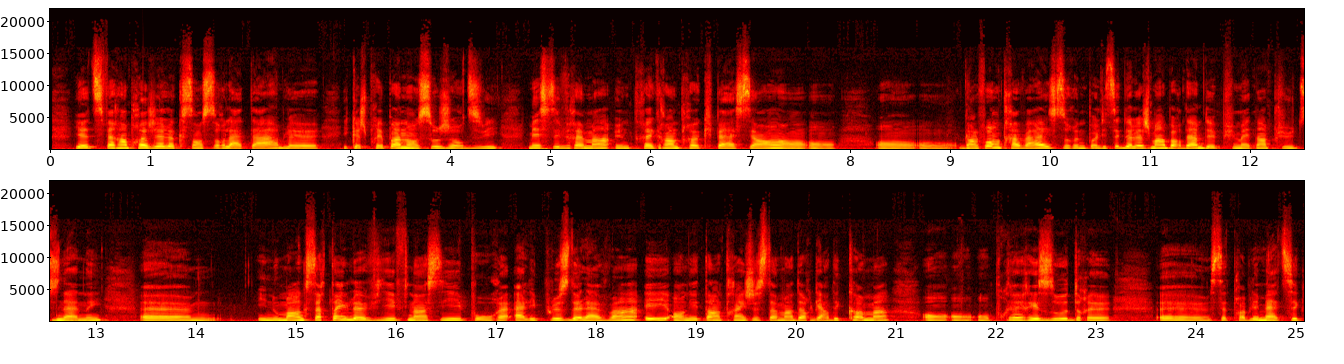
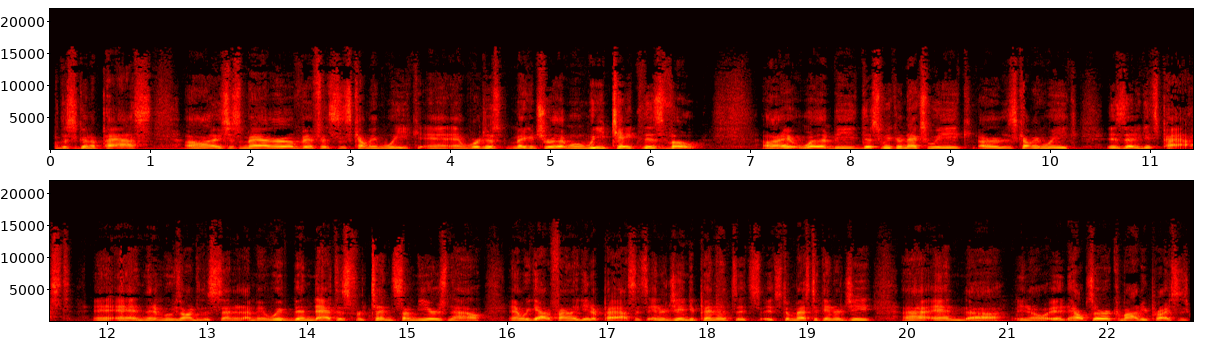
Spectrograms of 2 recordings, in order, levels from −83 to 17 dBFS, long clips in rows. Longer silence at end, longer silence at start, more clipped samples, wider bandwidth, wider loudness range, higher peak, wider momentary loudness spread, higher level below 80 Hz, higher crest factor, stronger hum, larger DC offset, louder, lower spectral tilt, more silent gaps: about the same, 0 s vs 0.05 s; about the same, 0 s vs 0.05 s; neither; about the same, 16.5 kHz vs 16 kHz; about the same, 2 LU vs 4 LU; first, 0 dBFS vs -8 dBFS; about the same, 9 LU vs 9 LU; first, -44 dBFS vs -66 dBFS; about the same, 18 dB vs 20 dB; neither; neither; first, -18 LUFS vs -27 LUFS; about the same, -4 dB/octave vs -4 dB/octave; neither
